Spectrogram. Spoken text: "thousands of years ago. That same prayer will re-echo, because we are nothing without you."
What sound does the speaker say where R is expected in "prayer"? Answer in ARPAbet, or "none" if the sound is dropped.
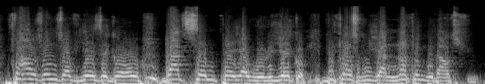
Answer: none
